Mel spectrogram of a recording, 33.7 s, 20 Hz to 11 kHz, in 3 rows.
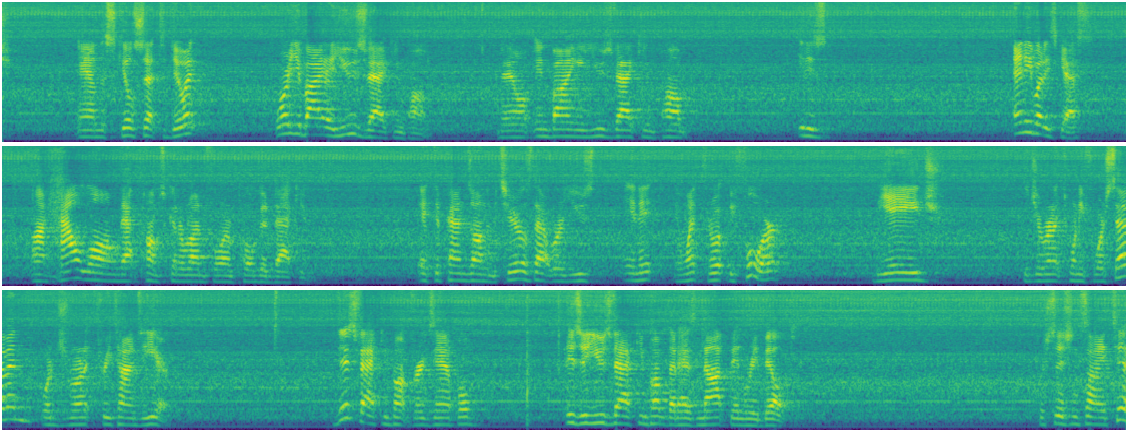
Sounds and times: Speech: 0.8 - 2.0, 2.8 - 4.3, 5.0 - 6.9, 8.0 - 8.3, 10.1 - 10.9, 11.6 - 14.4, 15.4 - 19.2, 20.0 - 20.7, 21.4 - 24.2, 25.8 - 27.3, 28.1 - 30.5, 32.8 - 33.7.

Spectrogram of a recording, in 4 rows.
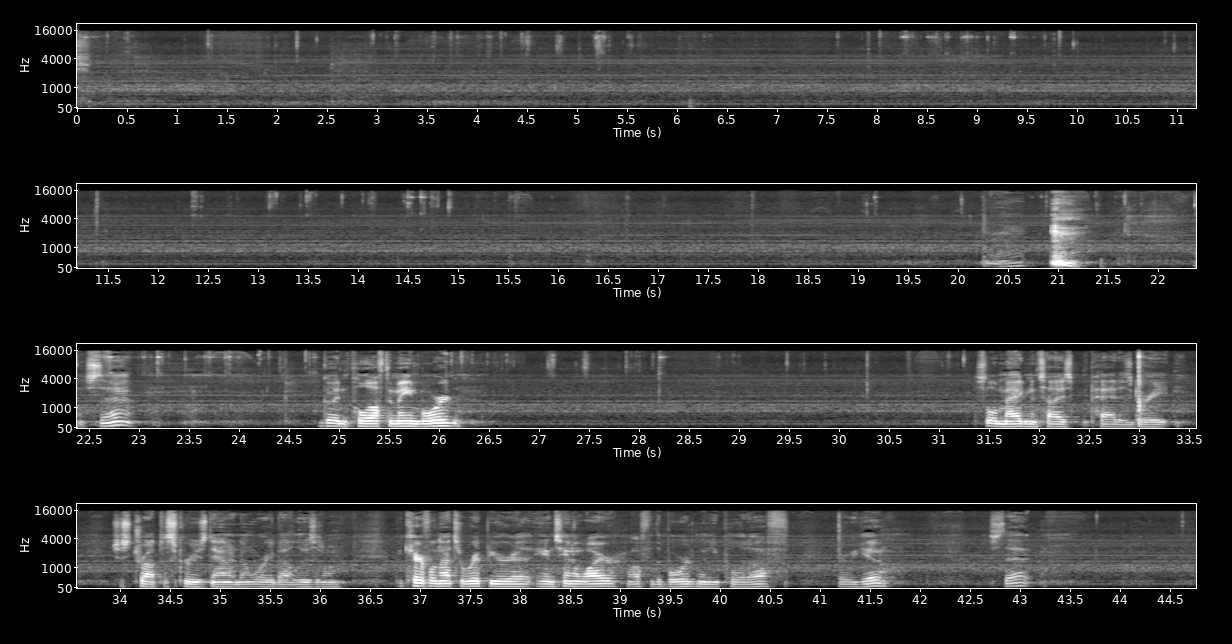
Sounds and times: Inside, small room: 0.0 - 44.7
Speech: 20.2 - 20.7, 22.4 - 23.0, 24.8 - 26.3, 31.4 - 41.8, 42.7 - 43.2.

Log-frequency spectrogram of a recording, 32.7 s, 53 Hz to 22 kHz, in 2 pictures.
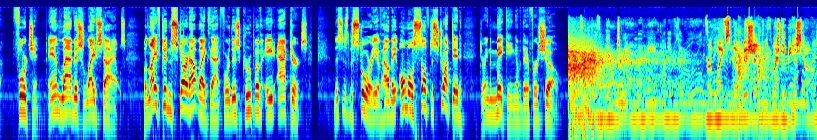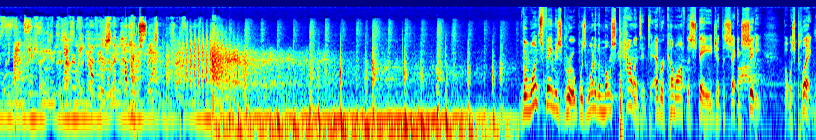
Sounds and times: Speech: 0.0 - 20.2, 26.8 - 32.6
Music: 11.4 - 26.9.

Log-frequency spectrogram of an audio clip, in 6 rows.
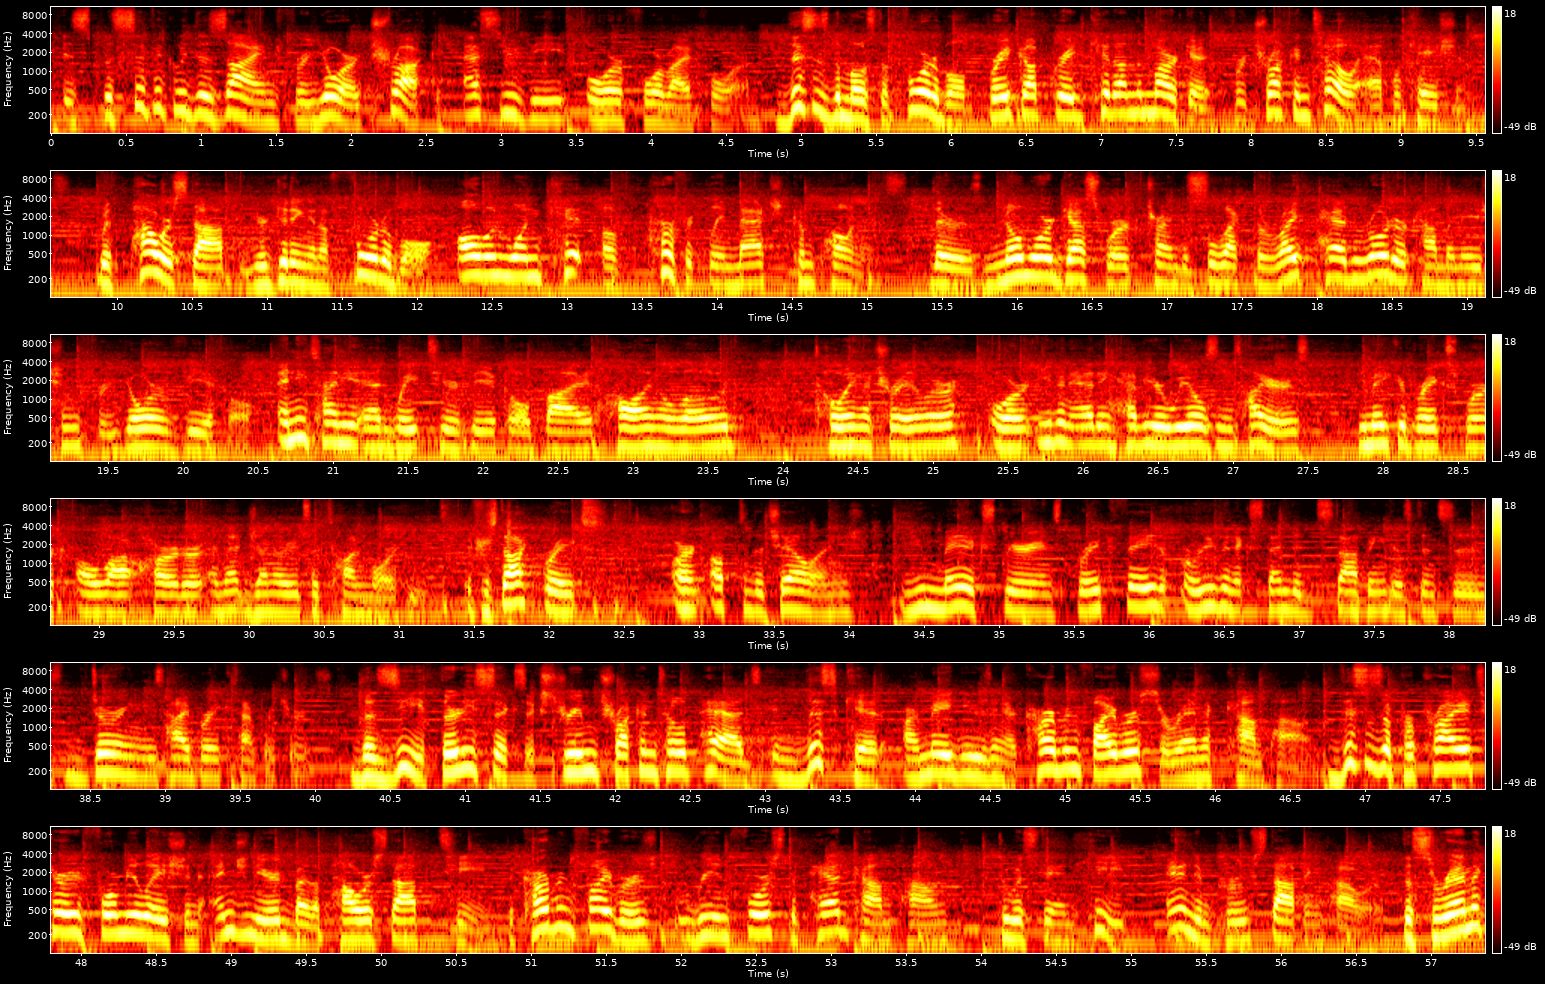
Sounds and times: Music: 0.0 - 57.3
Speech: 0.0 - 57.3.

